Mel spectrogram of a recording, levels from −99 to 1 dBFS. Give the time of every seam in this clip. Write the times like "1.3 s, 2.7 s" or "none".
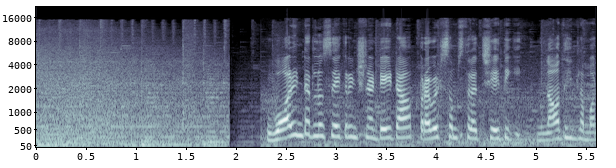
2.1 s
